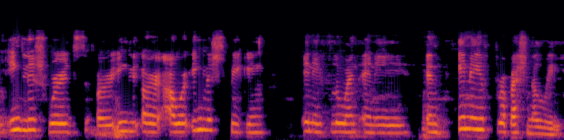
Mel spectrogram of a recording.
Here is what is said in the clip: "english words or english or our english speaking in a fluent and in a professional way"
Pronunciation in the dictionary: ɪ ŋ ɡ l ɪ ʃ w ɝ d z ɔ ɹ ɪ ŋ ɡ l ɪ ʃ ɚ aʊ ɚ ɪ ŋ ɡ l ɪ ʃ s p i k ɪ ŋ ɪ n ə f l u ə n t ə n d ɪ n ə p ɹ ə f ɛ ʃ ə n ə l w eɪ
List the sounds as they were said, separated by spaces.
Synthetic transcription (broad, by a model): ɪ ŋ ɡ l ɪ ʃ w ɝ d s ɔ ɹ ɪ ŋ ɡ l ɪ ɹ aʊ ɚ ɪ ŋ ɡ l ɪ ʃ s p i k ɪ ŋ ɪ n ə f l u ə n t ə n d ɪ n ə p ɹ ə f ɛ ʃ ə n ə l w eɪ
